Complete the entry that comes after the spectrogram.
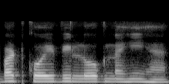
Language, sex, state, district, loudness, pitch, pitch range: Hindi, male, Karnataka, Bangalore, -19 LUFS, 135 Hz, 130-140 Hz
